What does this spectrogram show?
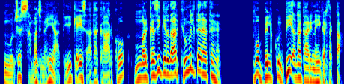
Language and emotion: Urdu, disgusted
